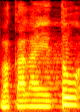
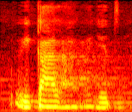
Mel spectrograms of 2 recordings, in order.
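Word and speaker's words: وكالة: Wakalah dapat diucapkan dengan fathah pada waw, yaitu wakalah, atau dengan kasrah pada waw, yaitu wikalah.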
